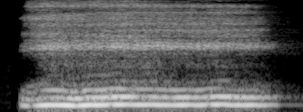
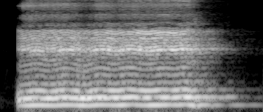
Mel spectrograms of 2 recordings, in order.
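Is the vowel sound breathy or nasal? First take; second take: breathy; nasal. First: The vowel is breathy and lacks resonance. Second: The vowel is nasal and bright with resonance. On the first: The sound will not carry far. The speaker calls it wrong. "that sound's not going to carry very far" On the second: The sound carries and echoes. The speaker calls it right. "put it in the nose"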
